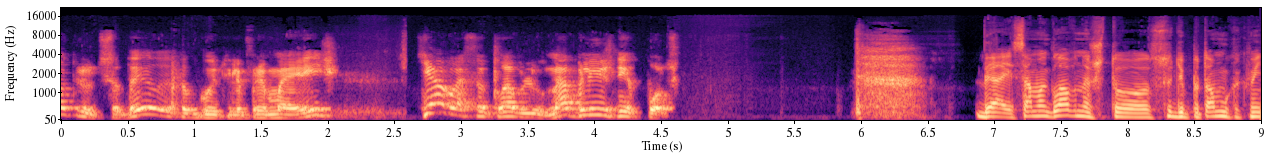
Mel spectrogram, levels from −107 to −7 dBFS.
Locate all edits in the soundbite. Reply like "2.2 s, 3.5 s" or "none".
2.6 s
